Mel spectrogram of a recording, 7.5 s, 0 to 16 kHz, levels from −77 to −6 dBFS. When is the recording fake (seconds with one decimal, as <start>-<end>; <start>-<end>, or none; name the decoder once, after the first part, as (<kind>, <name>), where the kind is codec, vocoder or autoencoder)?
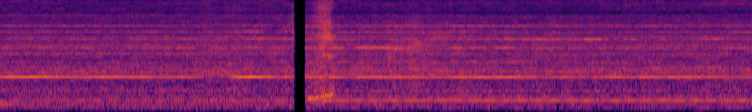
2.0-3.3 (autoencoder, DAC-VAE); 3.8-6.0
